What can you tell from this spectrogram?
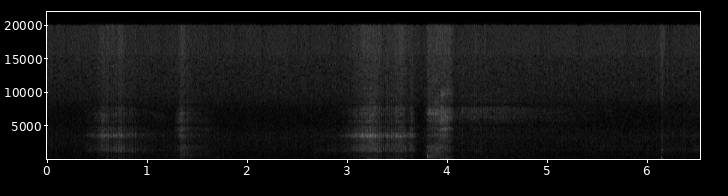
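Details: Pit bull sleeping with tongue out: irregular snorting snores with raspy, wheezy breaths and quiet pauses, unusual snoring even for her.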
